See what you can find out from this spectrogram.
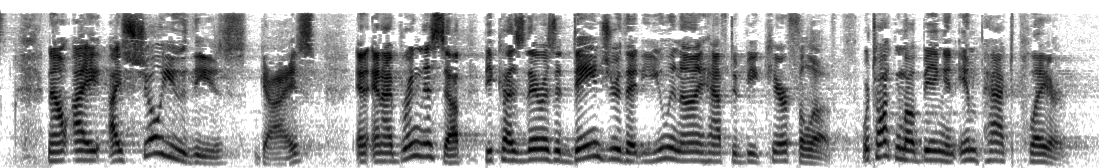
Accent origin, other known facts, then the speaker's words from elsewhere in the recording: Wisconsin, United States; Yeah, I'm from Wisconsin, I admit it. It's a sickness that I can't shake.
